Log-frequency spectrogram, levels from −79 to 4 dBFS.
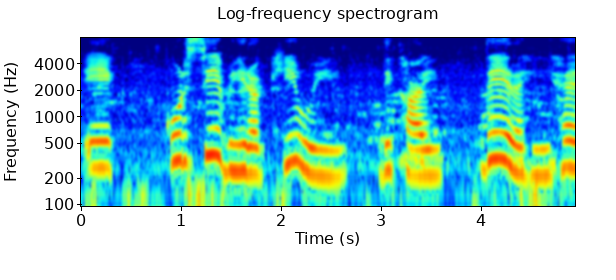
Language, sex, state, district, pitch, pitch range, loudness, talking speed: Hindi, female, Bihar, West Champaran, 245 Hz, 215-295 Hz, -17 LUFS, 110 wpm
